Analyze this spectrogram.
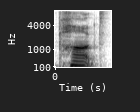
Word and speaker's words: parked: Number 1, I've parked the car. Notice that we don't pronounce the R in parked or in car in this sentence, and also the has that schwa in it, so it's the.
